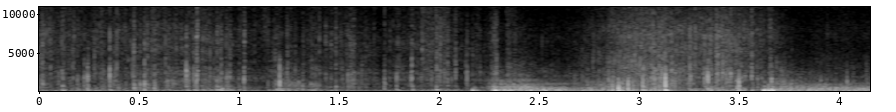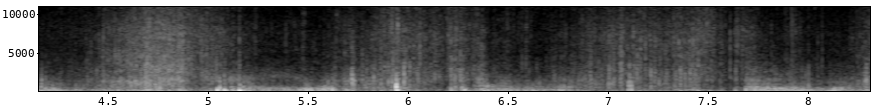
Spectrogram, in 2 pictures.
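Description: Pressed gym chalk crumbling and crunching in bare hands, with loose chalk powder sifting and spilling. The crunches come thick and irregular, and grow louder and denser from about two seconds in.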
